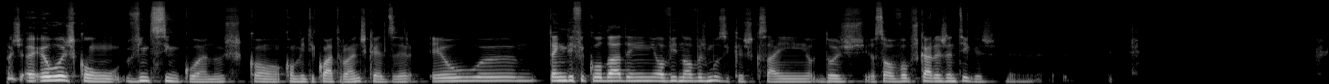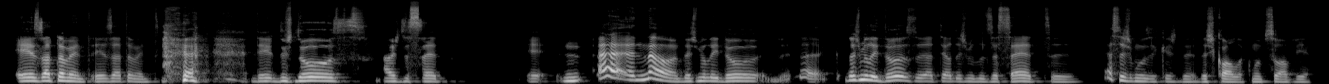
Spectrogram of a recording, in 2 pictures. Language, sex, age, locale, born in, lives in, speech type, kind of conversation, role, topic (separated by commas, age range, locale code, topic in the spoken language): Portuguese, male, 20-24, pt-PT, Portugal, Portugal, conversation, unstructured, none, Como a música influencia o seu dia a dia?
